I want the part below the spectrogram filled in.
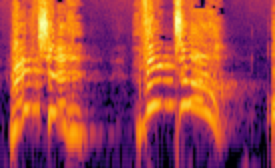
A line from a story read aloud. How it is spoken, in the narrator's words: All three of the women shrieked at once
